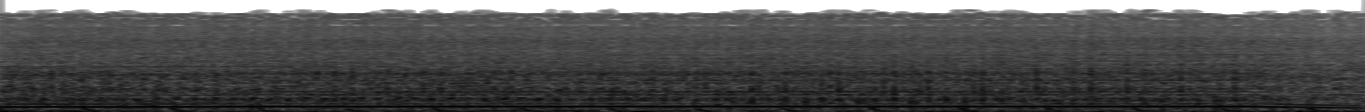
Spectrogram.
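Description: Car engine held at steady high revs while the tiny red-tyred front wheel spins in place, scrubbing against the asphalt. The engine note drops near the end as the revs come down.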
